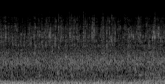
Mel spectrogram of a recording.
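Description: Water pours and trickles through a homemade low-budget backyard pond stream and waterfall, a steady soft rushing splash that holds evenly throughout with no voices.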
